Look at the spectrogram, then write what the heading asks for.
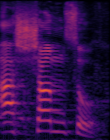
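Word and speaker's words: الشمس: যেমন আশামসু আলিফ লাম উচ্চারণ না হয়ে শিন উচ্চারিত হয়েছে দুইবার।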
